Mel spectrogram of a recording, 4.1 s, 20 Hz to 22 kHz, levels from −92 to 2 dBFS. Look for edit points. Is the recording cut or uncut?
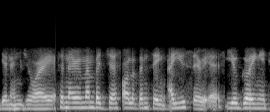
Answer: cut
